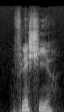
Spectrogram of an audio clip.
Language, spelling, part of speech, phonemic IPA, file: French, fléchir, verb, /fle.ʃiʁ/, Fr-fléchir.ogg
- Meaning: 1. to bend, to fold 2. to bend, to bend over 3. to flex (eg. a muscle) 4. to provoke pity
